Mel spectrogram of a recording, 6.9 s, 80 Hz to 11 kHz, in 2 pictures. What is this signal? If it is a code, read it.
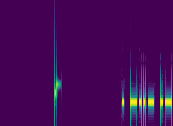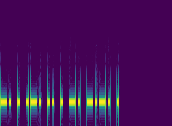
Morse code, heard as a keyed tone, about 28 wpm, 700 Hz. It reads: EXPERIENCE
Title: Top 501-750 Words 28wpm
